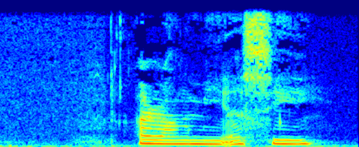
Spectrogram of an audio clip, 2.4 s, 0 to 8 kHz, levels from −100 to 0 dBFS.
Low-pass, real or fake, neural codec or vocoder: 7.2 kHz; real; none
